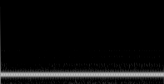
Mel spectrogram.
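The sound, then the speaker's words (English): A steady, unbroken telephone dial tone, heard while a call is being placed, hums at an even, moderate level for a couple of seconds, with no voices or other sounds over it. “We're going to get Rob on the phone.”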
